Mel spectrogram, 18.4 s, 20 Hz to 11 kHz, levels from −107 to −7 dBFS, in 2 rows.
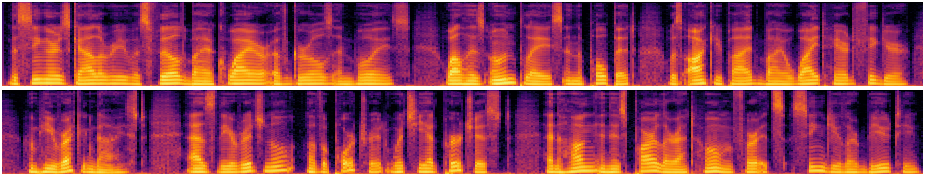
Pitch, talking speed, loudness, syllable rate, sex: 120 Hz, 165 wpm, -20 LUFS, 4.6 syllables/s, male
